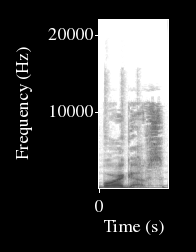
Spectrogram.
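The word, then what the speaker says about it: borogoves: After hearing him mention Borugovs, which by the way is the correct pronunciation, I stumbled upon a few fun facts worth sharing.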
